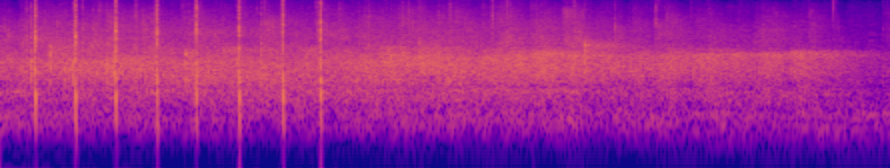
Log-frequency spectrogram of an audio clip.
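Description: An audience breaks into warm applause as a man and his family are invited up for his installation, a steady wash of many hands clapping for several seconds, with a few sharp, louder claps standing out early before it gradually tapers off.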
